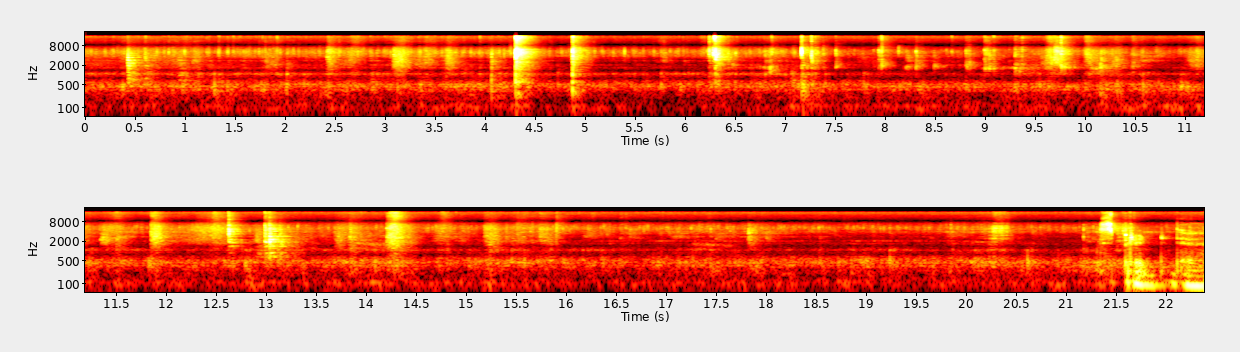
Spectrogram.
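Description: Split pigeon pea stew simmering in a pan with two eggs in it, giving scattered soft pops and clicks every second or so, the sharpest about four seconds in.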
